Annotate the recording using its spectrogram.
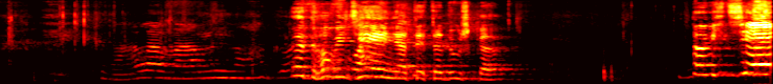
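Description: A woman speaks with feeling, heard from a distance in a reverberant hall.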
